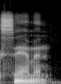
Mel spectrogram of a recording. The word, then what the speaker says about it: salmon: Watch the L and walk. It's silent just like salmon.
